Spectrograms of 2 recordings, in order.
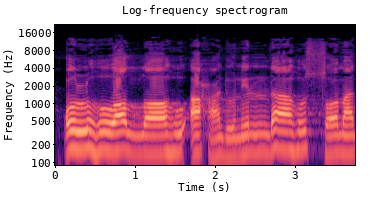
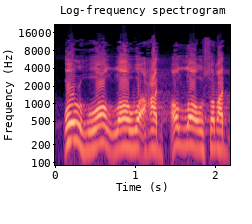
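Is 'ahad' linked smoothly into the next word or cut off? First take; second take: linked; cut off. First: Ahad is linked smoothly into the next word. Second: Ahad is cut off from the next word. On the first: The speaker calls it right. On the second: The speaker calls it wrong. "Wasol henteu, waqaf henteu"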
